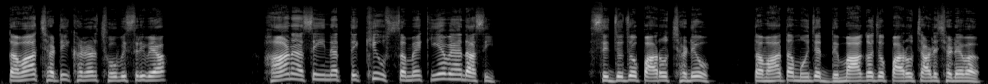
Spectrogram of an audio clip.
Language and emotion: Sindhi, angry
